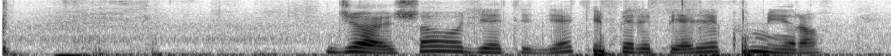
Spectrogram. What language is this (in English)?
Russian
